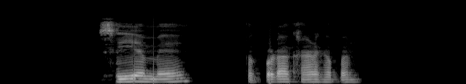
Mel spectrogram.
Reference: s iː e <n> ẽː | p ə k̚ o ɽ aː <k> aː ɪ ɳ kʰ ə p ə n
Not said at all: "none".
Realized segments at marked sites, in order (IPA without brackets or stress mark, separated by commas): m, kʰ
